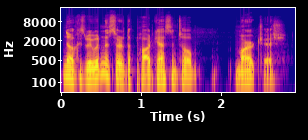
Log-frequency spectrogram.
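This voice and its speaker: Animated, gravelly young man. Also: mid-range voice, fairly quick, dry recording. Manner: rambling, animated storyteller. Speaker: podcast co-host. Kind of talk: casual chat. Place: friend's basement.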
